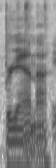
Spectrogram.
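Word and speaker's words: Breanna: Fun fact, her name's pronounced Brianna.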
